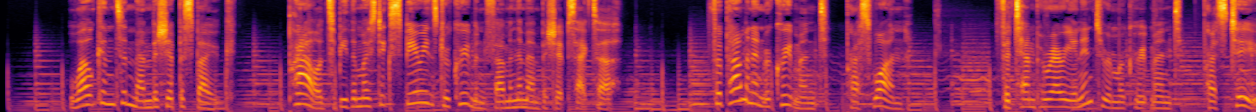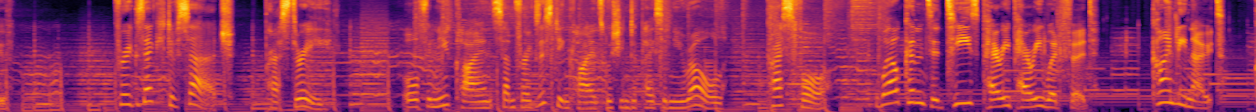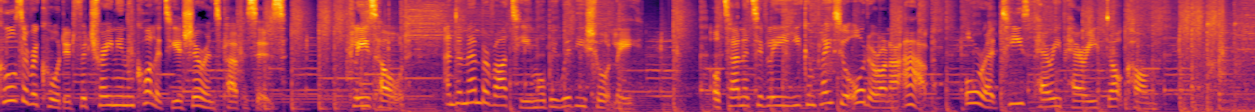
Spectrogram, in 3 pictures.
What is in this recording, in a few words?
IVR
